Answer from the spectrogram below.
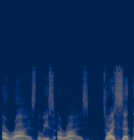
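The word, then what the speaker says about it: Arraez: He pronounces it Arise, no S sound on the end like Luis Arias.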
